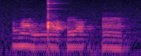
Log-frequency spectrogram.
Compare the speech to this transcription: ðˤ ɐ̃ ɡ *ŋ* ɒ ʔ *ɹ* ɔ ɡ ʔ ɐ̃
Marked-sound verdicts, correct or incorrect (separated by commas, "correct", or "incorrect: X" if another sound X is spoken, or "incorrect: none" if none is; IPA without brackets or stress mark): incorrect: ŋ͡ǃ, correct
